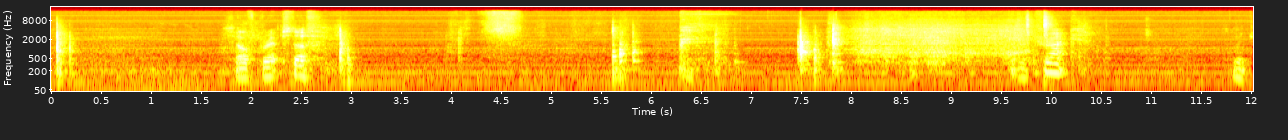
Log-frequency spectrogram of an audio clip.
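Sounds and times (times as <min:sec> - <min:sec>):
wood scraping on bench: 0:07.8 - 0:10.0
scraping slide: 0:07.9 - 0:10.0.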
